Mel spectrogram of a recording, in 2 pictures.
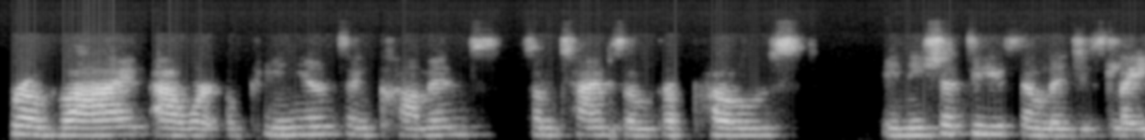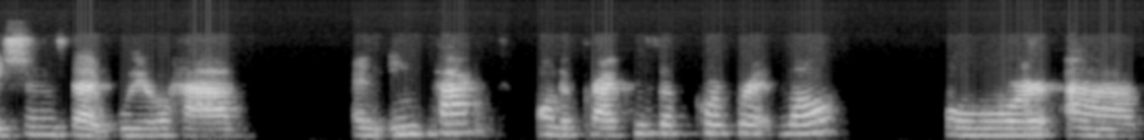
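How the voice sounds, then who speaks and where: A woman with a mid-range voice opens a panel in a law school room. She speaks politely and carefully, pausing on fillers. The recording is dull and lo-fi. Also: medium pitch, a bit bright. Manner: polite and measured, with many fillers. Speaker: corporate law partner on a panel. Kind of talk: formal panel welcome.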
